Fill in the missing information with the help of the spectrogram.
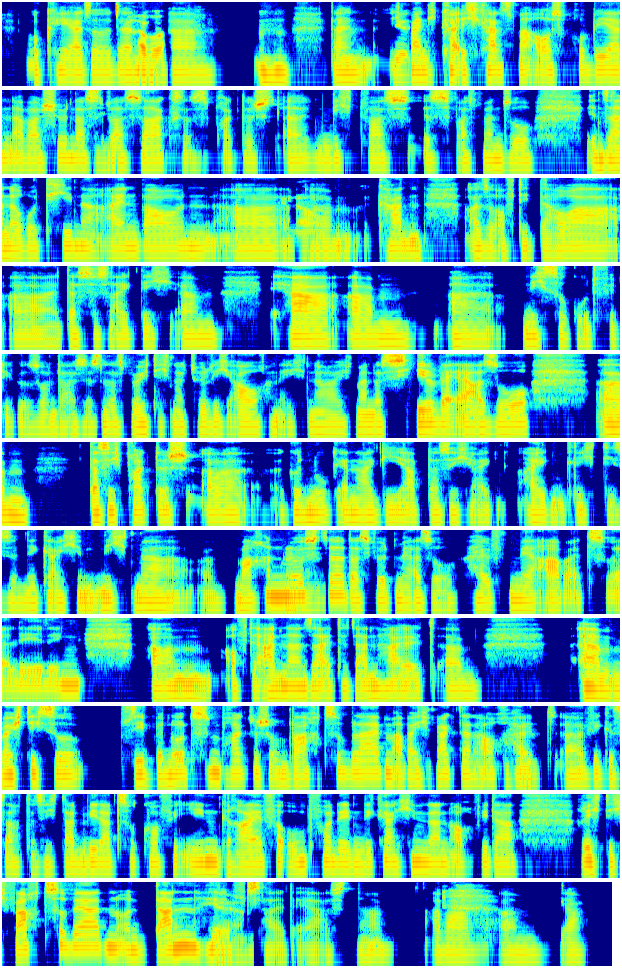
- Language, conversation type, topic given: German, advice, Wie kann ich Nickerchen nutzen, um wacher zu bleiben?
- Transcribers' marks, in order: stressed: "dann"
